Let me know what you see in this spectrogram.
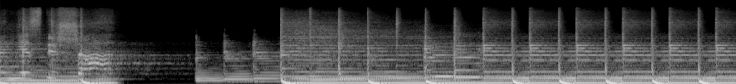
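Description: From 5.29 s to the end, a fragment of about 0.47 s repeats exactly, back to back, four times, in a broken-record loop, and whatever should have followed never arrives. Likely cause: the player, encoder or stream stalled and kept resending the last fragment it held.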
